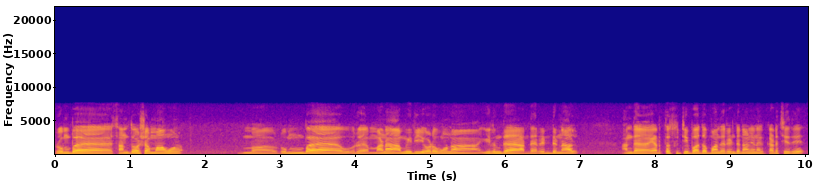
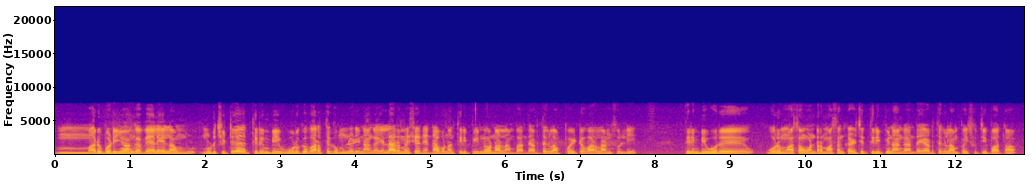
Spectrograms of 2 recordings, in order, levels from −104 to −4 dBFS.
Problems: constant background noise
